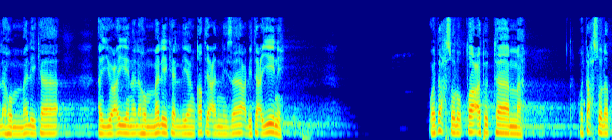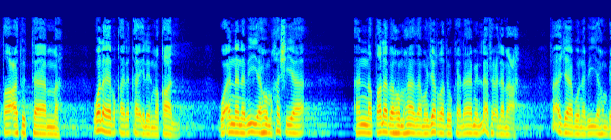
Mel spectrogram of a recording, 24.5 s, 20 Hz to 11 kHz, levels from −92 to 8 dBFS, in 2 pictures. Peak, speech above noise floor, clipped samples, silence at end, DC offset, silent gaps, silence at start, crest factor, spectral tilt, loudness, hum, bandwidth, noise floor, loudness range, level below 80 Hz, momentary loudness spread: -6 dBFS; 58 dB; under 0.1%; 0 s; under 0.1%; 7.41-7.79 s, 8.43-8.52 s; 0 s; 18 dB; -7.5 dB/octave; -23 LUFS; none; 7.8 kHz; -80 dBFS; 3 LU; -58 dBFS; 10 LU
